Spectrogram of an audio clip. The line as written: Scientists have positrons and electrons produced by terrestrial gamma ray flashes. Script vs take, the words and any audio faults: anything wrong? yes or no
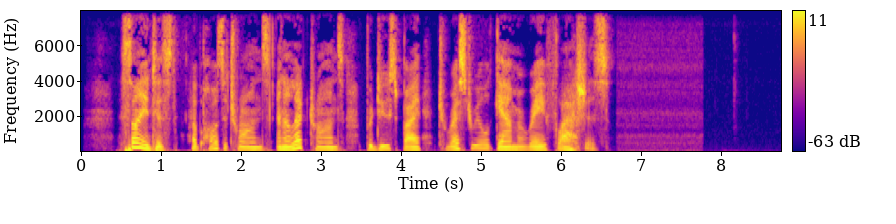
no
